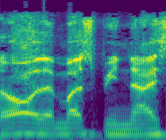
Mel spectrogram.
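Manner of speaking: usual speaking voice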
